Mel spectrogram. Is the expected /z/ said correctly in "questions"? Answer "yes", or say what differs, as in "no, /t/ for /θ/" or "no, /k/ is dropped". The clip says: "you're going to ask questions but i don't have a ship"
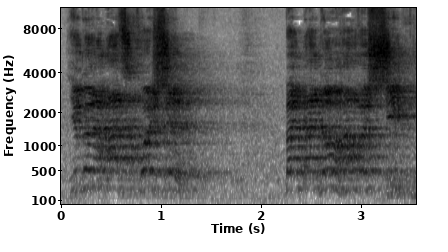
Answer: no, /z/ is dropped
